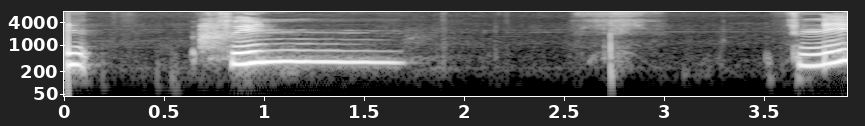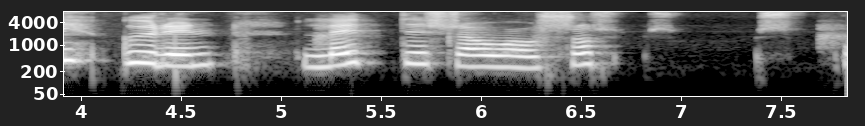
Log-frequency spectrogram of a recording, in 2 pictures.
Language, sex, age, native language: Icelandic, male, 40-49, Icelandic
